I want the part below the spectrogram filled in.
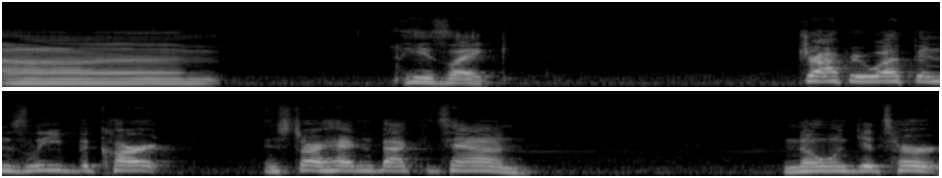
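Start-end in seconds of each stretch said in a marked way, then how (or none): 4.0-9.4 shouting. Voicing a man yelling a warning from a cliff: yelling. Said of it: "And he yells at you".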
